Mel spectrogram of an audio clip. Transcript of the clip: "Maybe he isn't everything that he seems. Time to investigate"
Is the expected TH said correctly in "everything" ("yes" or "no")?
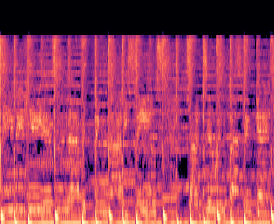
yes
